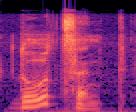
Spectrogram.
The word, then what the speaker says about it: ducent: Tridcent, kvartcent, vincent, Veja que o acento em Esperanto sempre é na penúltima sílaba. E aqui temos duas sílabas, é ducent, tricent, kvartcent, quincent.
